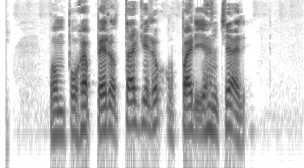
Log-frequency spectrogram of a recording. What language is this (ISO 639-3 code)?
cpy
